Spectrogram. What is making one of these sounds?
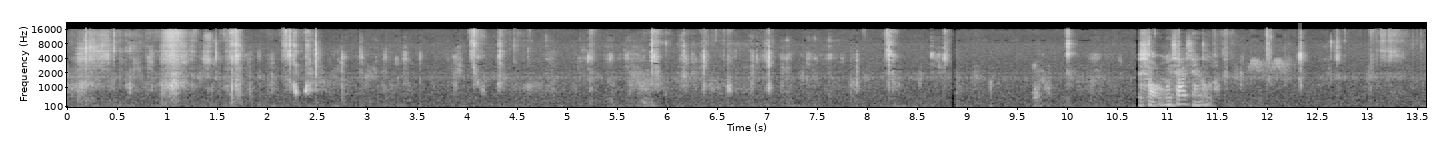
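A young woman chews food with wet, smacking sounds close to a microphone.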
